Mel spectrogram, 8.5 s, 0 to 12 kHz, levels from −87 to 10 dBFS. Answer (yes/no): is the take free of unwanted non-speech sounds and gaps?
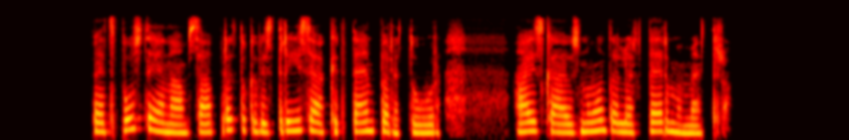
yes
